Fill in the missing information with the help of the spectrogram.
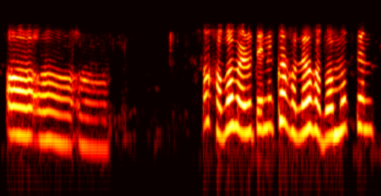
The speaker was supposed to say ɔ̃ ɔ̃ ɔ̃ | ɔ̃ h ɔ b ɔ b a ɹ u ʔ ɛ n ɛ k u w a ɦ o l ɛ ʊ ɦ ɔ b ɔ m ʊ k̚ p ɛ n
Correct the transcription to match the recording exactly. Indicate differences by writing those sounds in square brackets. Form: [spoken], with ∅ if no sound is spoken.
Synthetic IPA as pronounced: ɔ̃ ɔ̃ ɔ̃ | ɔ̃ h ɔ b ɔ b a ɹ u [t] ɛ n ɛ k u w a ɦ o l ɛ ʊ ɦ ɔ b ɔ m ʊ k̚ [t] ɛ n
